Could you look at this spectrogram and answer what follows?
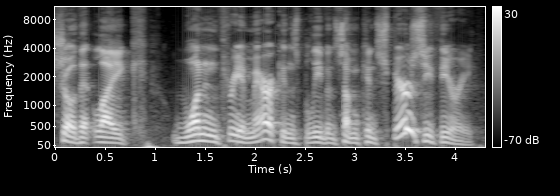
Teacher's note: the upspeak, the rising inflection at the end of the sentence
